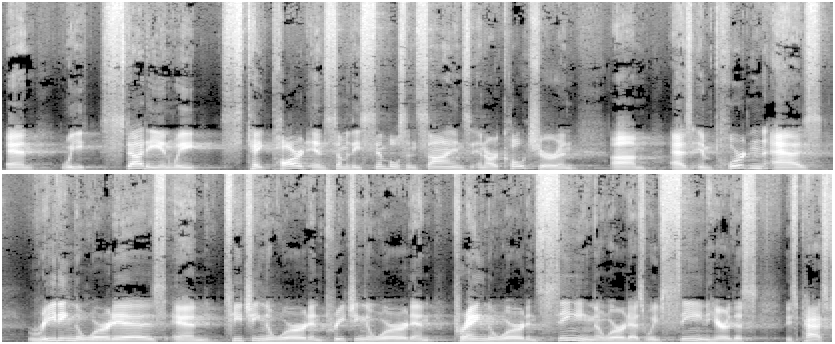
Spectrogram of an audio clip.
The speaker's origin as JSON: {"language": "English", "country": "United States", "tie": "born or raised there", "said": "one like me, who's been raised in America, born and raised in America, just kind of take some of these things for granted. But it's really how important symbols and signs are in our American culture."}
